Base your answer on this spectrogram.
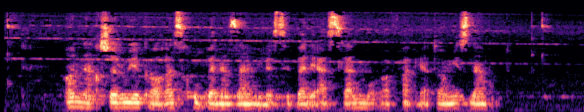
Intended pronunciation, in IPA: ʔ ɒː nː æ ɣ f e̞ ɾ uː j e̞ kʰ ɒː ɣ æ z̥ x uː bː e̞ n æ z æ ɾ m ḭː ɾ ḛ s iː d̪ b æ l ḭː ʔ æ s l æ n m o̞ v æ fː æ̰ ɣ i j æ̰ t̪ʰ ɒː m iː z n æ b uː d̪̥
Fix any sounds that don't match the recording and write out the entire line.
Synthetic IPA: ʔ ɒː nː æ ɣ ʃ e̞ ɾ uː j e̞ kʰ ɒː ɣ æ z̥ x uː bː e̞ n æ z æ ɾ m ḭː ɾ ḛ s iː d̪ v æ l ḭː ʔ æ s l æ n m o̞ v æ fː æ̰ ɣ i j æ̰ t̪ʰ ɒː m iː z n æ b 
